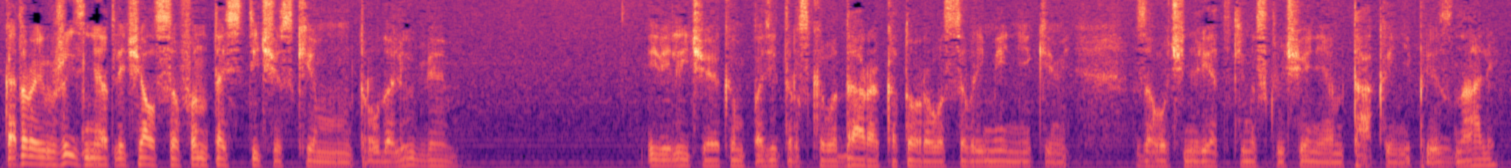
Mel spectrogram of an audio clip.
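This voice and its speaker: A man's voice: low-pitched, steady tone, normal speed, slight background noise. A man hosting a radio show in a theatrical monologue, with a grandiose, dramatic manner. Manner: grandiose, dramatic, with whispers and chuckles. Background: music behind the voice.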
